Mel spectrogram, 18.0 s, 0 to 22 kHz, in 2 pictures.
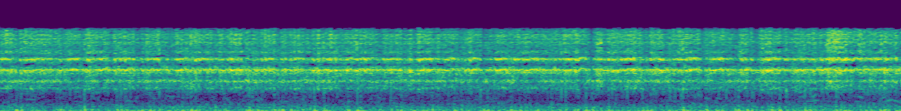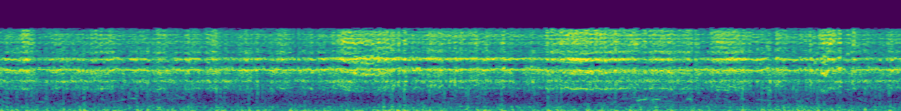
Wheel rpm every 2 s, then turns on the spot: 220, 220, 220, 220, 220, 220, 220, 210, 220.
none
